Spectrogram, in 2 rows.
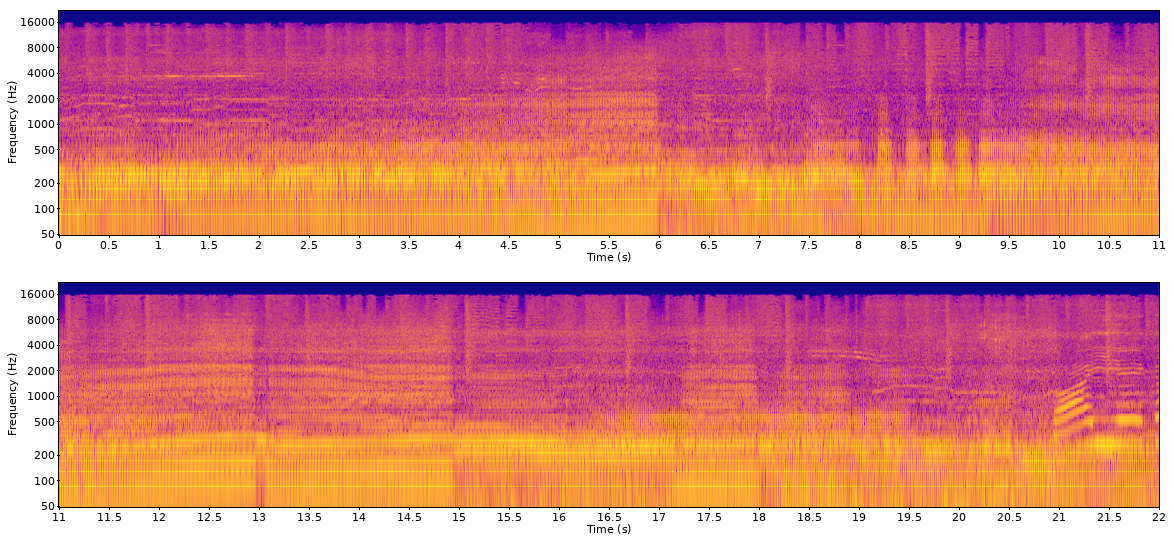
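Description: Bajaj Pulsar NS200's single-cylinder engine revving up and dropping back several times as the bike accelerates and shifts through traffic.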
